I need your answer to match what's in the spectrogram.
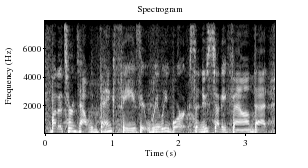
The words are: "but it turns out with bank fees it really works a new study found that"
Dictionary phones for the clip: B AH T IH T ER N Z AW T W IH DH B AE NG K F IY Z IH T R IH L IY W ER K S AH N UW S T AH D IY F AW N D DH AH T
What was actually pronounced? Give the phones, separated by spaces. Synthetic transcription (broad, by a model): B AH T IH T ER N Z AW T W IH DH B AE NG K F IY Z IH T R IH L IY W ER K S AH N UW S T AH D IY F AW N DH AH T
